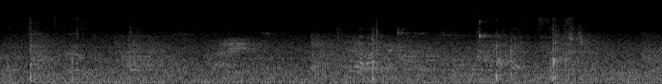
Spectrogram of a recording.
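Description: Tennis rackets strike a ball back and forth in a rally.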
